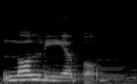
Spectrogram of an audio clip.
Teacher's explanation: Lolliable. The stress is on the 3rd syllable.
